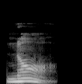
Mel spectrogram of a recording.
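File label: "knawel", British English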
